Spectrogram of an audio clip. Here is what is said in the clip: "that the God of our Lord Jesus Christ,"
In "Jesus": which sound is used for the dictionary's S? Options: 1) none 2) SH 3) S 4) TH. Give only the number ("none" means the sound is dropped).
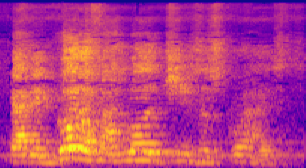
3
